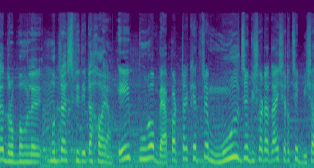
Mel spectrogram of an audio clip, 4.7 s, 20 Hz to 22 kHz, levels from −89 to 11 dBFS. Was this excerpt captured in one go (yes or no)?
no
